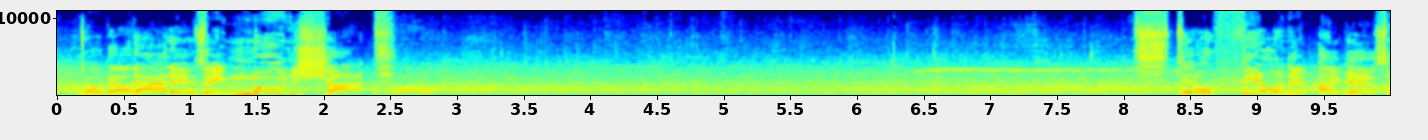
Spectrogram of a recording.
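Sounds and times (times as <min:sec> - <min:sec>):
crowd cheering and applause: 0:00.0 - 0:10.0.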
